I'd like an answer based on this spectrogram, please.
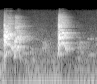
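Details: Poodle puppy giving two sharp, high yapping barks about a second apart, each bright burst fading quickly into a quiet room.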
